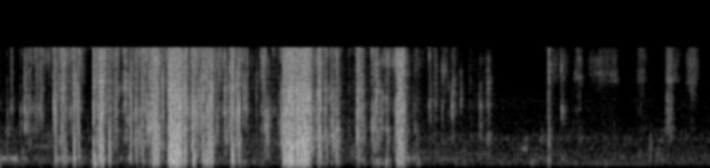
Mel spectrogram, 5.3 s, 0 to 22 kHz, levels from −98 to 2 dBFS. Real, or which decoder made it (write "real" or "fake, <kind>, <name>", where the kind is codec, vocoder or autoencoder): real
